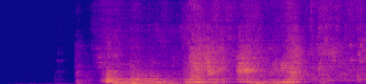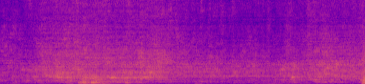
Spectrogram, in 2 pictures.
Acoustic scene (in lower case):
restroom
